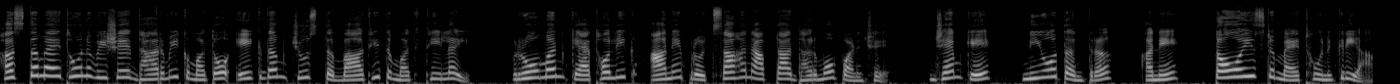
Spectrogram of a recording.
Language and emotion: Gujarati, neutral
